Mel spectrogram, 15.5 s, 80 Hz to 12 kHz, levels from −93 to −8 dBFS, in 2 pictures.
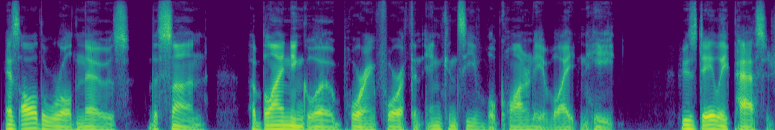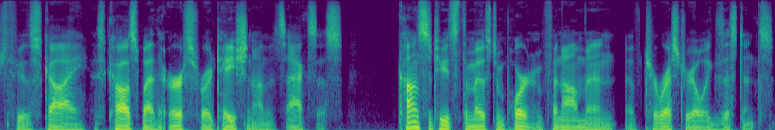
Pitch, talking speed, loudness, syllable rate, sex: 85 Hz, 165 wpm, -23 LUFS, 5.4 syllables/s, male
